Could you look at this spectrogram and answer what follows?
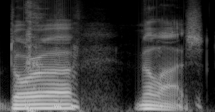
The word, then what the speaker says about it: Dora Milaje: So there's this trouble in his personal guard, and then we find out that his personal guard are Dora Milaje or Milaje. I don't know if you pronounce the E. – Okay. – But think Nicki Minaj. So Dora Milaje.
